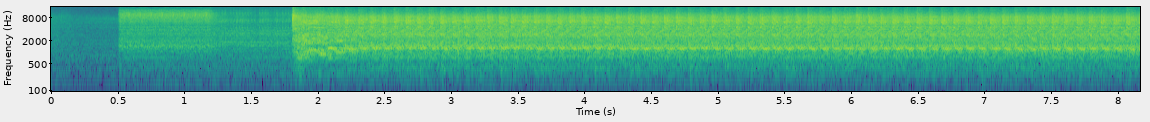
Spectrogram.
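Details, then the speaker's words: Diesel truck after high-pressure pump failure and piston replacement, with o-ringed heads and ARP studs, after bleeding air from fuel and oil systems: catches straight away and settles into a steady even idle; normal start. "as you can tell that sounded a lot different now i got most the air out of system fired right off"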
